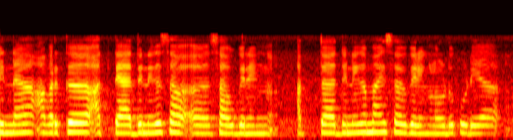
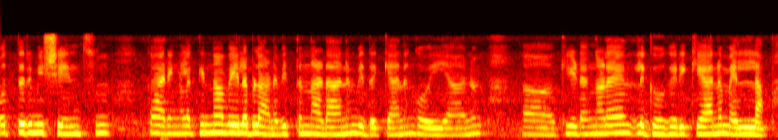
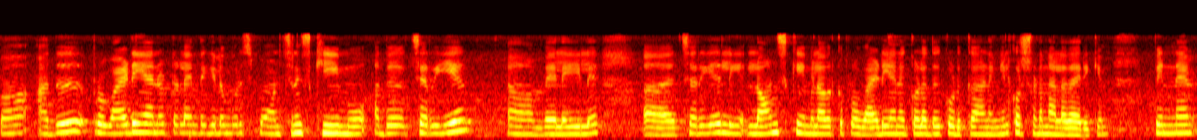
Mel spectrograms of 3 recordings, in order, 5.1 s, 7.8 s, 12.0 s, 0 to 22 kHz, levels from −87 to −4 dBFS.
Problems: background sounds at intervals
